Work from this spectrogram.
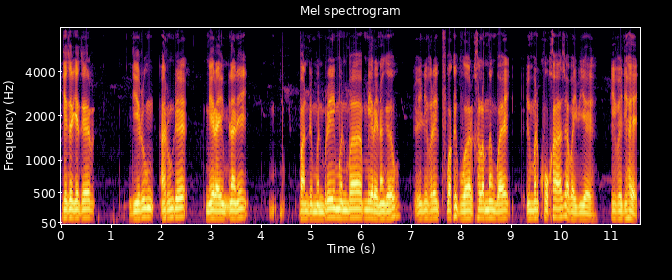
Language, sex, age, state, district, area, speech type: Bodo, male, 45-60, Assam, Baksa, urban, spontaneous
